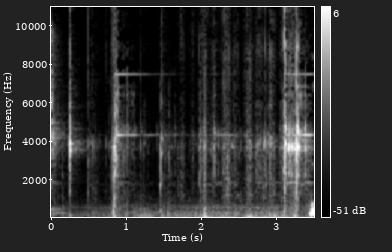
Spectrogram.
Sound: pizza cutter rattles and slices

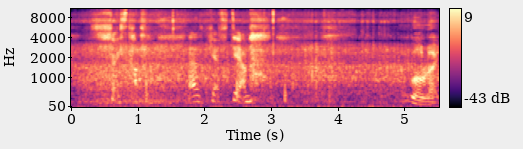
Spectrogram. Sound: woman mutters in German

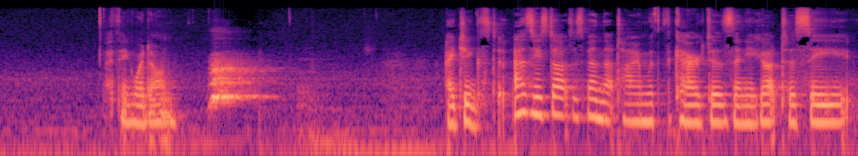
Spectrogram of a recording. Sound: bark

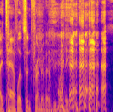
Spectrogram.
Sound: laughing

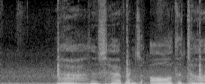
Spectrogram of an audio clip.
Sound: sigh

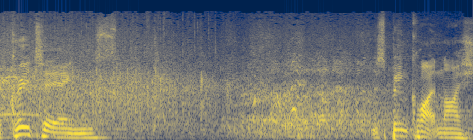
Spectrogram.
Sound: crowd applauds

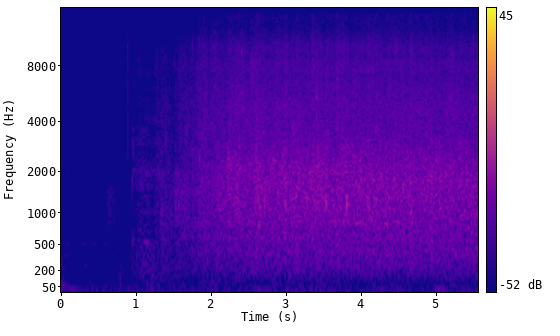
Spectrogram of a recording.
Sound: applause

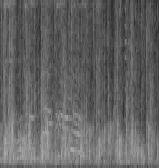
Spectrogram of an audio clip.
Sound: cheering

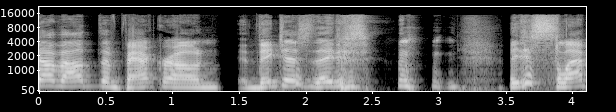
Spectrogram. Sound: chuckles

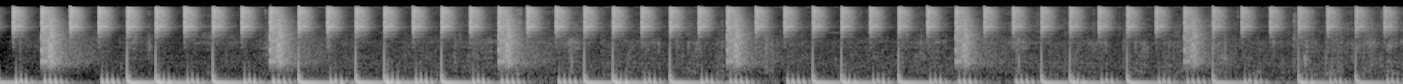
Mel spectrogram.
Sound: footsteps

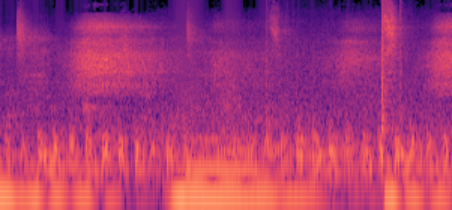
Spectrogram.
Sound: exercise ball hitting wall

